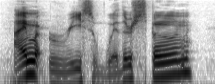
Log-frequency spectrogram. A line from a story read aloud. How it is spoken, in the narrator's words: And this girl looked at her and sneered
